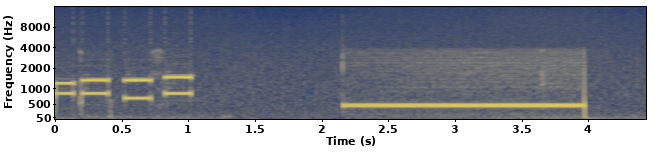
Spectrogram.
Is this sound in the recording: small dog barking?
no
